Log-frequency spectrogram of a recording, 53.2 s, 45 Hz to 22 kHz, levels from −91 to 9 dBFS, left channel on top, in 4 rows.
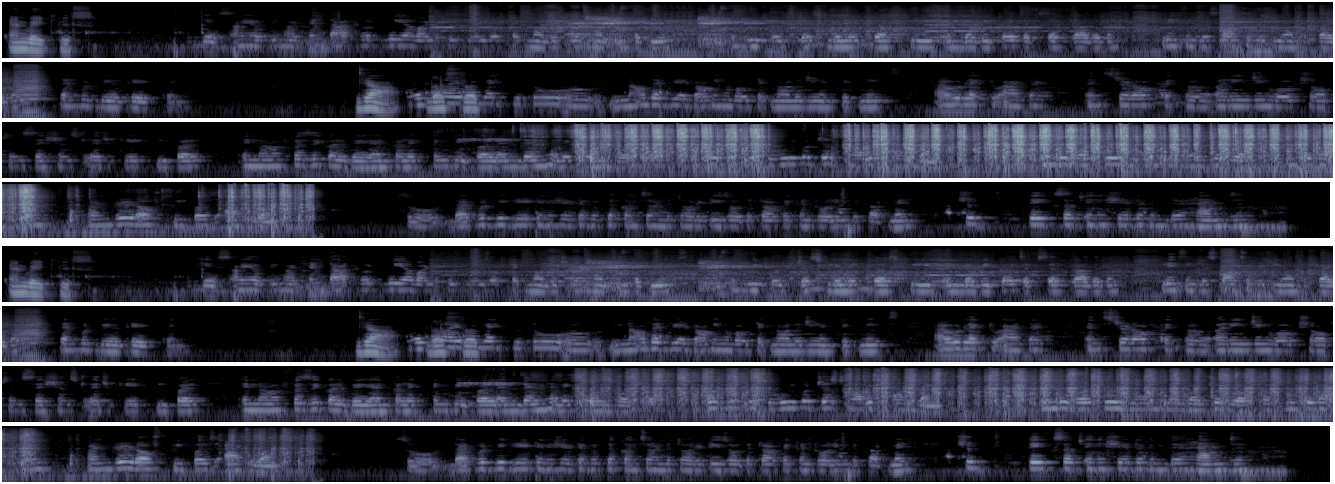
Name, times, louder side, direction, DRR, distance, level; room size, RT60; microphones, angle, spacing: voice 1, 0.1-0.9 16.8-18.1, left 1 dB, 10° left, 0.4 m, -44 dB
voice 2, 1.9-6.8 7.3-11.2 11.6-13.5 13.9-15.2 17.4-22.1 22.6-23.8 24.1-28.6 29.0-33.3 33.6-36.0 36.5-36.6 37.0-40.4 40.8-42.9 43.9-49.1 49.5-49.8 50.2-52.8, right 2 dB, 55° right, 1.0 m, -49 dB
sound 1, 4.3-13.7, left 3 dB, 55° left, 5.2 m, -51 dB
sound 2, 32.3-34.3 35.0-40.3 40.6-40.7 41.9-43.0, left 16 dB, 85° left, 0.4 m, -28 dB
12.0 x 5.0 x 5.0 m
head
